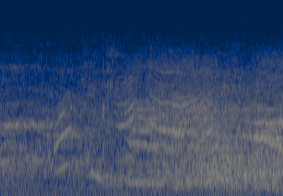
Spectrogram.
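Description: High-pitched children's voices calling out, several overlapping.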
